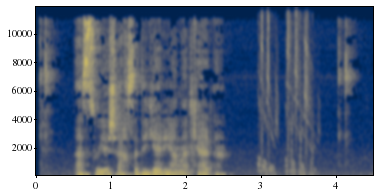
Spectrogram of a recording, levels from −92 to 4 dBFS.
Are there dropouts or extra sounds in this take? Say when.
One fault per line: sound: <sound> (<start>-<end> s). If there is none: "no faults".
sound: chirp (3.0-3.8 s)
